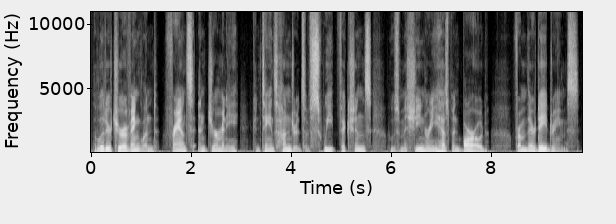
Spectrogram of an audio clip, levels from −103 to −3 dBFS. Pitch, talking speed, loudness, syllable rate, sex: 115 Hz, 130 wpm, -20 LUFS, 4.5 syllables/s, male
